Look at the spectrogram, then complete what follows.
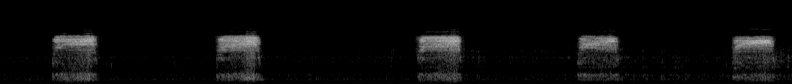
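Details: Owlets at home calling for food on 5-9-13: five harsh, hissing screech bursts, each under half a second, repeated roughly every one and a half seconds with silence between.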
